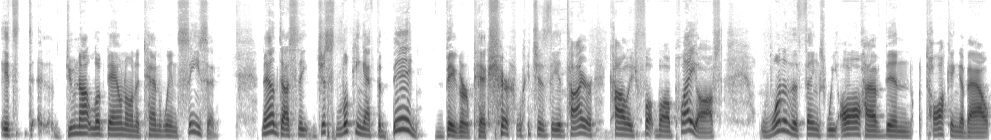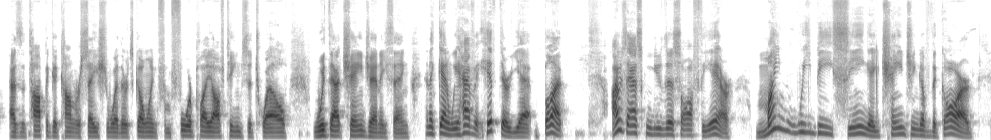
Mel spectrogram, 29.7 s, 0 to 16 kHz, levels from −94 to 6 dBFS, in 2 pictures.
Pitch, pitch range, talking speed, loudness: 140 Hz, 120-180 Hz, 160 wpm, -26 LUFS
